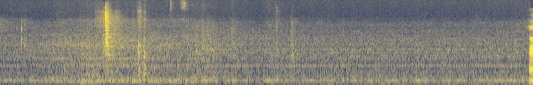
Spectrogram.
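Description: A steady low machine hum, with a couple of faint light clicks about one and a half and two seconds in.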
